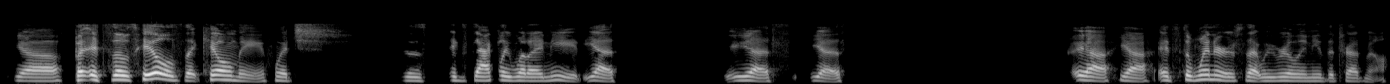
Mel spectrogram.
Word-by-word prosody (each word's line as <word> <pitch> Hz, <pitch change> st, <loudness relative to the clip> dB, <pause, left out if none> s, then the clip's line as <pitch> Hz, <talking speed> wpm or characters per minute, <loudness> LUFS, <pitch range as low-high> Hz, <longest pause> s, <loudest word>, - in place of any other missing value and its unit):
Yeah, 165 Hz, -1 st, 0 dB
but 205 Hz, 0 st, +7 dB
it's 210 Hz, -1 st, +3 dB
those 210 Hz, -2 st, +6 dB
hills 230 Hz, -5 st, +8 dB
that 175 Hz, -2 st, -2 dB
kill 220 Hz, -2 st, +4 dB
me, 155 Hz, -5 st, -9 dB
which 195 Hz, -, -9 dB, 0.7 s
is 170 Hz, -2 st, -8 dB, 0.2 s
exactly 180 Hz, +2 st, -1 dB
what 175 Hz, -1 st, -1 dB
I 165 Hz, 0 st, -1 dB
need, 180 Hz, -4 st, -7 dB
yeah. -, -, -3 dB, 1.1 s
Yes. 180 Hz, -5 st, -4 dB, 0.3 s
Yes. -, -, -6 dB, 2.3 s
Yeah, 190 Hz, -7 st, +1 dB
yeah, 150 Hz, -6 st, -4 dB
it's 185 Hz, -1 st, -5 dB
the 210 Hz, -, +2 dB
winters 200 Hz, -6 st, -1 dB
that 175 Hz, -2 st, -1 dB
we 165 Hz, +1 st, -6 dB
really 165 Hz, -2 st, -5 dB
need 155 Hz, -1 st, -11 dB
the 150 Hz, -, -10 dB
treadmill. 150 Hz, -5 st, -12 dB
175 Hz, 120 wpm, -20 LUFS, 160-200 Hz, 2.3 s, hills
